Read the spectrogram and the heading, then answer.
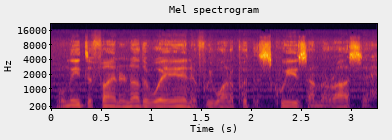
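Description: Very low-voiced cool detective. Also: male voice, fast, fairly bright tone, a little hiss or hum. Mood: dry, determined. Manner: terse, dry, confident. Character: cool, self-assured male detective, dryly determined. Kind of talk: video game cutscene acting.

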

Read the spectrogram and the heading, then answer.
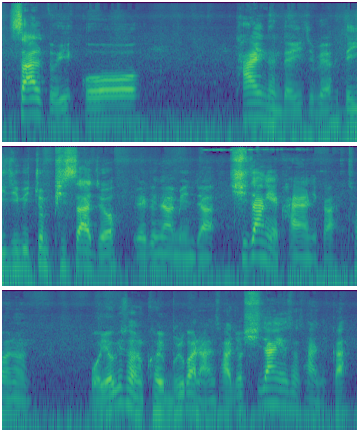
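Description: Vlogger man with a cold, bright, talkative, filling pauses with a stream of "yes", filmed on a handheld phone in a shop with faint store hum. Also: mid-range voice. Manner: chatty, fills pauses with frequent "yes". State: has a cold. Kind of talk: casual running commentary while shopping. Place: convenience store in Laos.

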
